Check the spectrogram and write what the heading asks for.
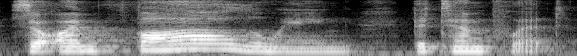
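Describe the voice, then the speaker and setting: A woman with a low, worn-out, hoarse voice walks through a hands-on wire craft lesson. She is middle-aged and husky, and she talks casually while she works. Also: animated, slow, pushed and bright. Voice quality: husky from vocal cord nodules. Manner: chatty, talks while working with her hands. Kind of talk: step-by-step craft tutorial.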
